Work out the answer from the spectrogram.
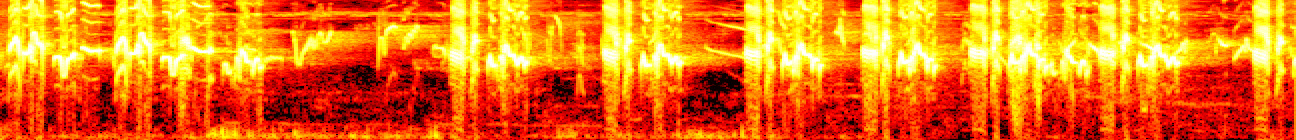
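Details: Sooty-headed bulbul, garuda kutilang form, delivering lively training song for captive birds: clusters of sharp chirps and short warbled whistles in quick bursts separated by brief pauses, loud and punchy.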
